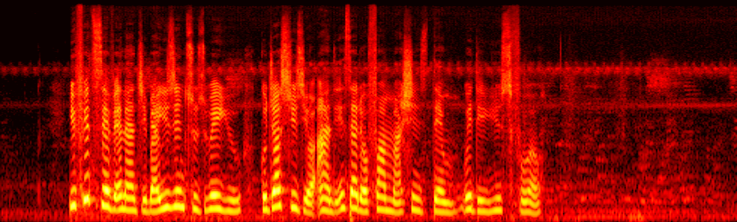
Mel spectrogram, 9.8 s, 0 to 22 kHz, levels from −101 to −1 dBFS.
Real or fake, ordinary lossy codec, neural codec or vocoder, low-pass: real; none; none; 19.8 kHz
